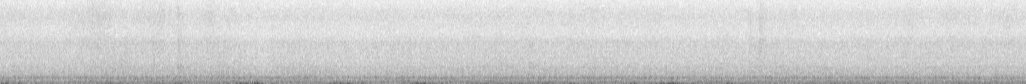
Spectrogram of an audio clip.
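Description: Wind noise buffeting the microphone: a low, uneven rumble that swells and falls in gusts.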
